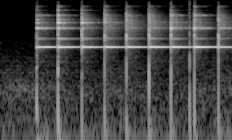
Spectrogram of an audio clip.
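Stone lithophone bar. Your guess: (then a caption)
Ringing. A stone lithophone bar, held at its acoustical node (the dull zone), is tapped ten times in a steady rhythm. Each tap gives a bright, glassy chime with a clear sustained tone and high overtones. It rings clearly because holding it at the node does not muffle the sound.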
